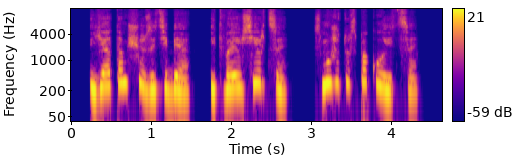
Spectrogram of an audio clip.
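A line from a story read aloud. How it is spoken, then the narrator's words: Confident promise. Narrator (Russian): Ваш хат нежно погладил ее лицо и уверенно пообещал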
